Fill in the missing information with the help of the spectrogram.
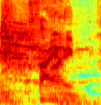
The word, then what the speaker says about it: Haim: Haim.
